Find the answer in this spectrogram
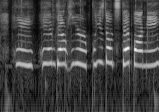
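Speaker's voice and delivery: very high, tiny little talking-flower voice. Told they sound like a flower, the speaker imagines a flower talking, little flower voice. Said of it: "do flowers have a little voice like that?".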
